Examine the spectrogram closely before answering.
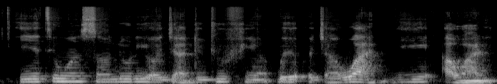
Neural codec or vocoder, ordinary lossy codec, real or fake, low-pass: none; Opus, 16 kbps; real; 14.4 kHz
